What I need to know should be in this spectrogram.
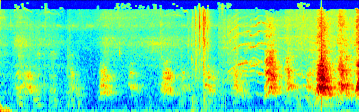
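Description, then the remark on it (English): A dog barks behind the front door of a house in a steady run of muffled woofs, then grows louder and more excited near the end, with whiny yips mixed in. “Well, they have a dog.”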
